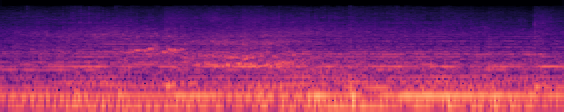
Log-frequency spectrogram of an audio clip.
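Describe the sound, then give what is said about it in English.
A car engine revs loudly and steadily as the car drives off from a parking lot, with a brief tire screech rising over the low rumble and no voices. “Several students stand around filming Ben and Mandy as he drives off.”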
